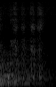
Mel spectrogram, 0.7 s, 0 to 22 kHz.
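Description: Quick scratchy strokes of writing on a board in a class 12 physics lecture on Ampère's circuital law, heard close and soft for less than a second.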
